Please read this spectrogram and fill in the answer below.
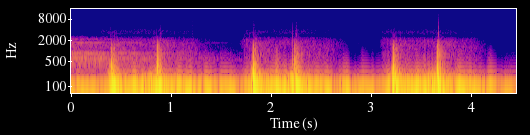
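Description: Slow heartbeat sound effect: three double thumps, lub-dub, about a second and a half apart, over a low steady drone.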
